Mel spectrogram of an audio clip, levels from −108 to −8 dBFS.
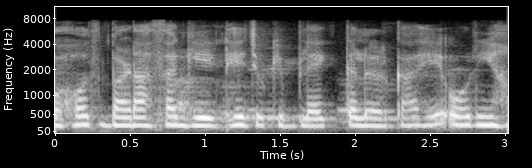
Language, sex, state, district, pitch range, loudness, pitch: Hindi, female, Chandigarh, Chandigarh, 200-220 Hz, -15 LUFS, 210 Hz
